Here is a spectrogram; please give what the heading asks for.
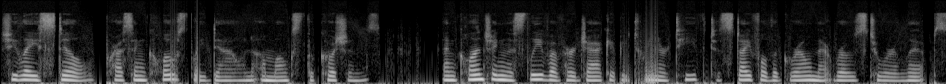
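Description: From the start and throughout, the speech likely went through low bit depth without dither: it was rounded to very few levels, which fits about 8 bits, with nothing to decorrelate the error. The result is a grainy distortion roughly 30 dB below the voice that follows its loudness and roughens quiet syllables.

From 1.71 to 2.00 s and again from 6.24 to 6.58 s, processor overload crackle occurs: the processor repeatedly missed deadlines for buffers of around 5 ms, leaving about 20 and then about 30 hard-edged silent gaps. These are heard as bursts of gritty, tearing crackle riding on the speech.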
